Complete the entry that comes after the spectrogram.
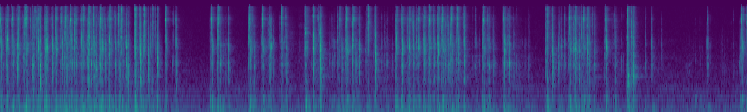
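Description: Fingertips type on a black backlit mechanical keyboard with plastic keycaps, making rapid bright clicky keystrokes. The typing comes in bursts separated by short pauses.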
